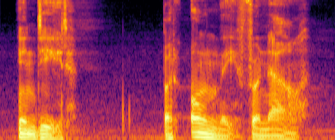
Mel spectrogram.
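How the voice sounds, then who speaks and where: A put-on character voice from a man, pitched very deep and low. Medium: video game. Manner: formal, grave.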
